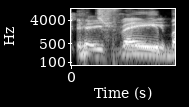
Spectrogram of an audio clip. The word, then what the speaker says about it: kayfabe: It's you keep saying it wrong, Durs. It's kayfabe. – Fabe. – With a B.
